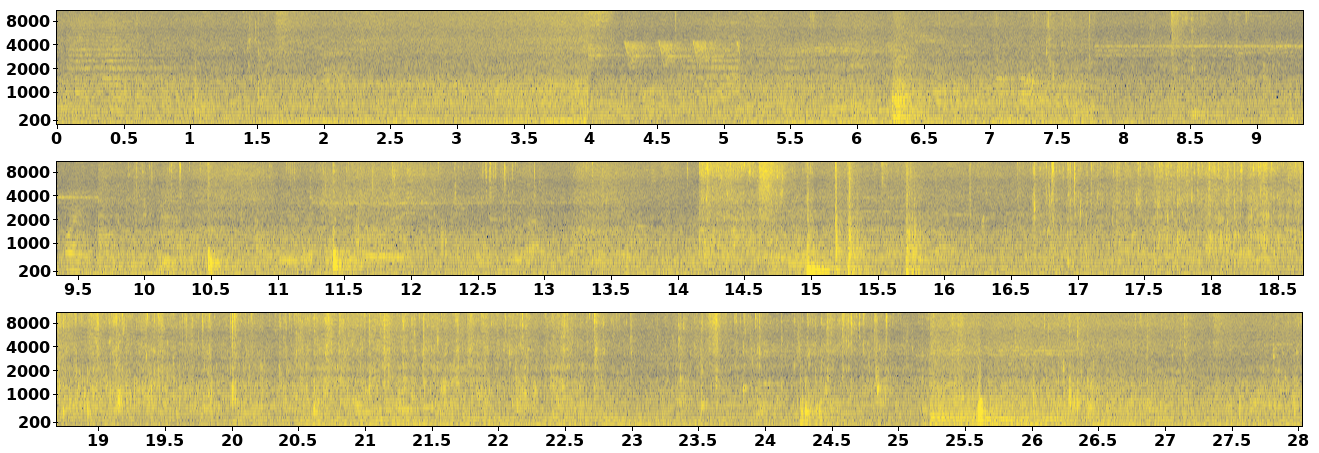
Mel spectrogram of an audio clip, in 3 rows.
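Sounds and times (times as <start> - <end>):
water sloshing and splashing: 8.4 - 28.0
water poured from bucket into bowl: 14.2 - 15.0, 16.1 - 28.0.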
